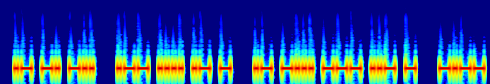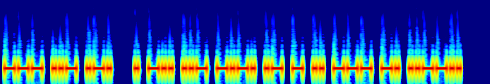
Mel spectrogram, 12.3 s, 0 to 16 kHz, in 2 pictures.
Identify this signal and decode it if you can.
Morse code, heard as a keyed tone, about 28 wpm, 700 Hz. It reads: AND WHAT ABOUT YOUR EDUCATION?
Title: Sentences from Top 1000 Words - Review Part 6 - 28wpm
